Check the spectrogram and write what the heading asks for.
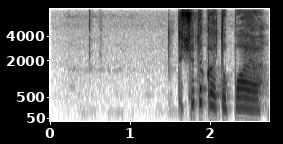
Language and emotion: Russian, angry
